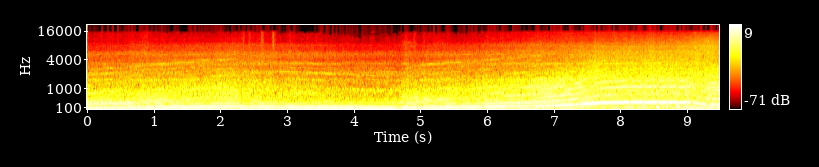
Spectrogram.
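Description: A motorcycle engine hums steadily, then revs up higher.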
